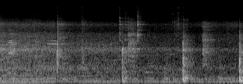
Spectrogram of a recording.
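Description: Butcher's knife cutting beef on a wooden chopping block: a few sharp, irregular knocks of the blade on meat and wood over a steady background noise.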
